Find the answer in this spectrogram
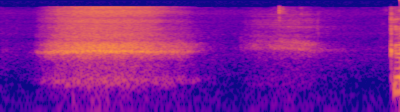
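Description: A woman's strong breathy exhale lasting under a second, followed by a fainter short breath about a second and a half in: breathing under the effort of a side-lying Pilates exercise.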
